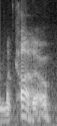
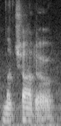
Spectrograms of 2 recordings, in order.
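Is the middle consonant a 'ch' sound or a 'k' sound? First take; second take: k; ch. First: The middle consonant is a hard 'k' sound. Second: The middle consonant is a 'ch' sound. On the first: The speaker calls it wrong. "I had been calling her Mikado" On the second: The speaker calls it right. "the correct pronunciation is Machado"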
